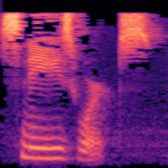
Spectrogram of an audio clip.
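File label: "sneeze-wort", English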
